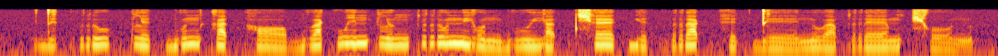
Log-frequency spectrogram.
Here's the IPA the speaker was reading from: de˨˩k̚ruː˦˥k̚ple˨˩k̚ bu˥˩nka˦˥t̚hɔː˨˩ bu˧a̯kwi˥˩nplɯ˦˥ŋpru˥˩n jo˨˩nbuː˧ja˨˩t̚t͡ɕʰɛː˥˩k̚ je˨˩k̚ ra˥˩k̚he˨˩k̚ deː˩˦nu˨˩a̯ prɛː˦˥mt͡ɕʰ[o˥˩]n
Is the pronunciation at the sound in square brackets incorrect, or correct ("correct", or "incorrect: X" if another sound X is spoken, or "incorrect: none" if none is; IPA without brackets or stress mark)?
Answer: incorrect: o˨˩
